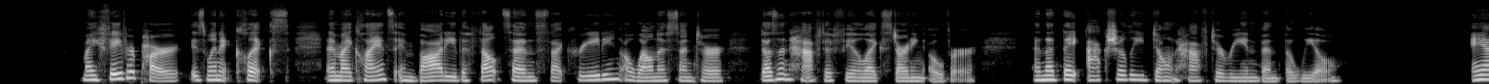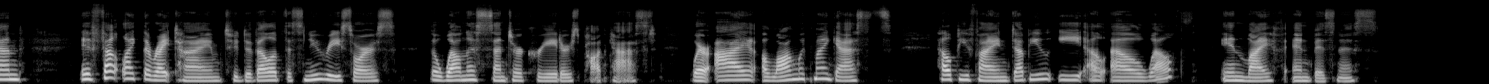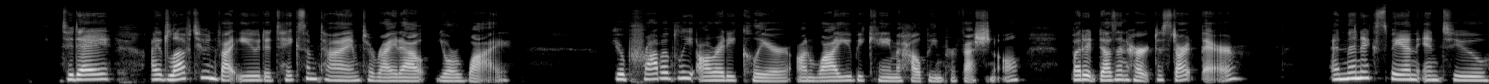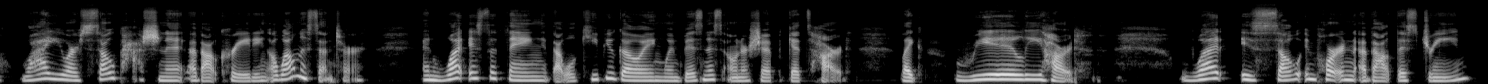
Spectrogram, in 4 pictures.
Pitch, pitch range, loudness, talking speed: 190 Hz, 170-225 Hz, -17 LUFS, 140 wpm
